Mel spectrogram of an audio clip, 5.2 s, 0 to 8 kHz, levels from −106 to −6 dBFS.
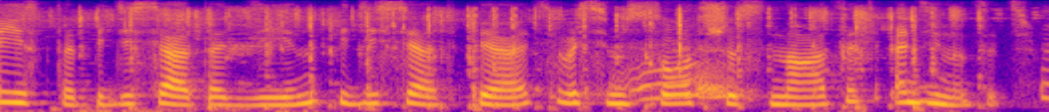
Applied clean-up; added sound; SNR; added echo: none; Computer keyboard; 10 dB; none.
